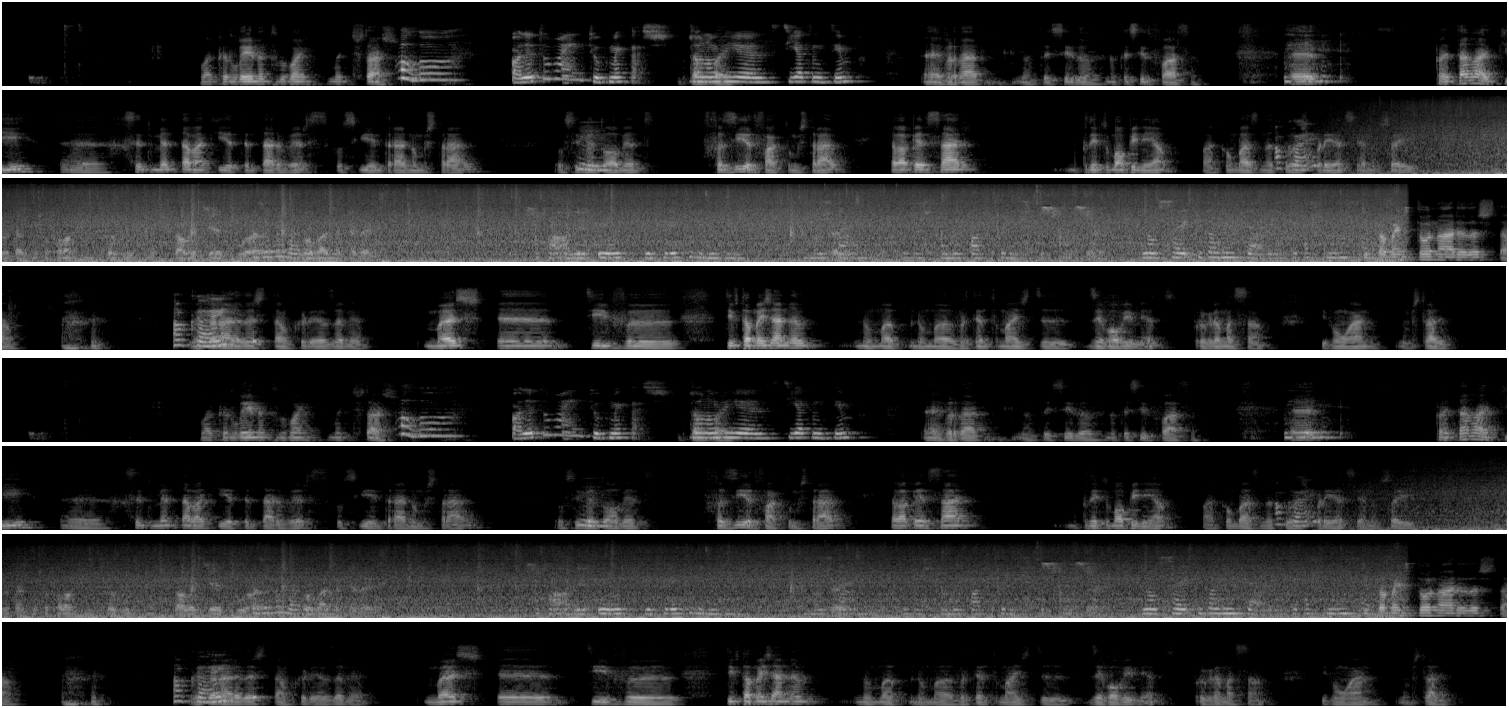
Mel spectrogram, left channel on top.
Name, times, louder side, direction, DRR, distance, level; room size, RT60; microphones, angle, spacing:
voice 1, 2.0-4.0 6.9-7.3 9.2-11.9 12.3-13.2 14.3-15.4 15.6-19.8 20.6-21.4 22.1-23.4 23.9-24.7 25.7-26.7 27.1-29.2 29.5-29.6 29.9-34.1 38.2-38.6 40.7-41.2 43.7-45.3 45.7-46.2 47.0-48.8 49.4-53.3 53.7-59.6, left 3 dB, 45° left, 1.0 m, -33 dB
voice 2, 4.0-4.7 5.1-8.6 12.8-13.3 20.8-21.1 27.8-28.3 32.6-33.6 35.4-37.7 38.1-38.8 39.1-40.9 41.5-43.9 46.9-47.5, left 2 dB, 85° left, 0.9 m, -31 dB
sound 1, 28.2-44.2, left 5 dB, 30° left, 0.4 m, -32 dB
9.8 x 3.9 x 5.1 m
head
